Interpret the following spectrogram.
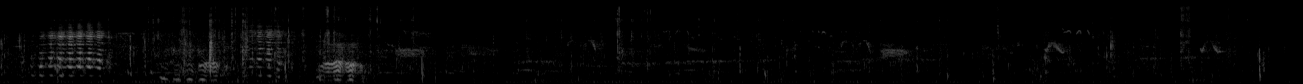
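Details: Goats playing; a few wavering, nasal bleats with rich harmonics in the first three and a half seconds, then a quieter stretch of faint background chirps and rustling.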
